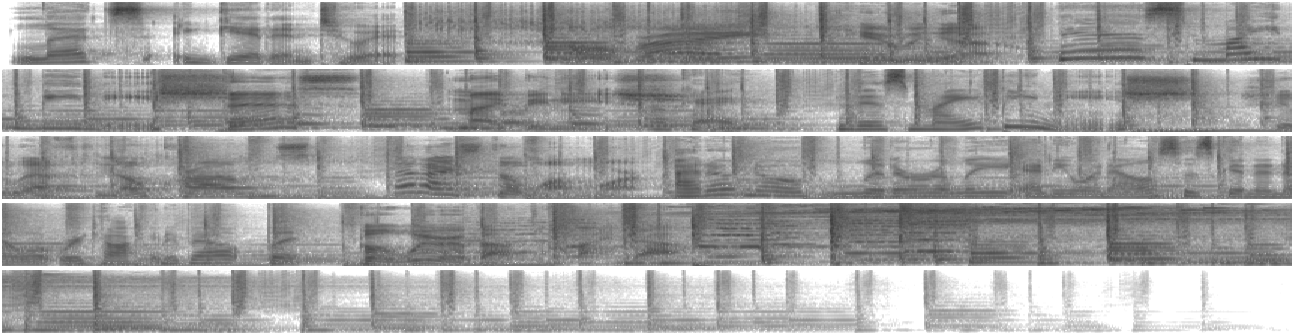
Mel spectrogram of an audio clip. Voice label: Podcast Promo Intro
